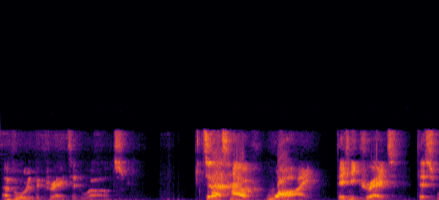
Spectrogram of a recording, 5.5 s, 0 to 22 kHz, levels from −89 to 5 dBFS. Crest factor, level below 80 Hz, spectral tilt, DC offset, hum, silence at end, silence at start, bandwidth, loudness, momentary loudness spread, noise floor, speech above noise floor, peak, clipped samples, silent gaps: 18 dB; -58 dBFS; -1.5 dB/octave; under 0.1%; none; 0 s; 0 s; 8.2 kHz; -21 LUFS; 17 LU; -66 dBFS; 44 dB; -4 dBFS; under 0.1%; none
